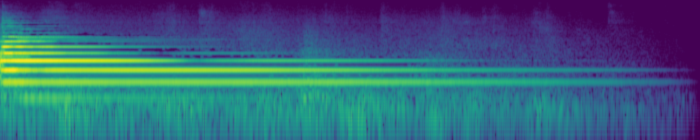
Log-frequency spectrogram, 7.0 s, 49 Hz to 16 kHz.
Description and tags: TUBULAR BELL STRIKE 004
This sample pack contains ten samples of a standard orchestral tubular bell playing the note A. This was recorded live at 3rd Avenue United Church in Saskatoon, Saskatchewan, Canada on the 27th of November 2009 by Dr. David Puls. NB: There is a live audience present and thus there are sounds of movement, coughing and so on in the background. The close mic was the front capsule of a Josephson C720 through an API 3124+ preamp whilst the more ambient partials of the source were captured with various microphones placed around the church. Recorded to an Alesis HD24 then downloaded into Pro Tools. Final edit in Cool Edit Pro.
